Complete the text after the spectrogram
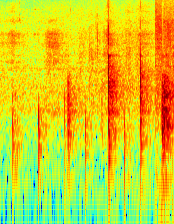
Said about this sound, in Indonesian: Jadi adonan yang udah kita istirahatin, sekarang kita akan rolling.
